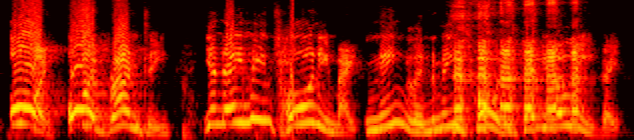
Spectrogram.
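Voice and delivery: loud, high Cockney-ish British woman; British impression. Comic doing his mum's British girlfriend loudly in a British accent. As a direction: belt it out like a brash British broad. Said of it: "Your Irene impression was a dead on".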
